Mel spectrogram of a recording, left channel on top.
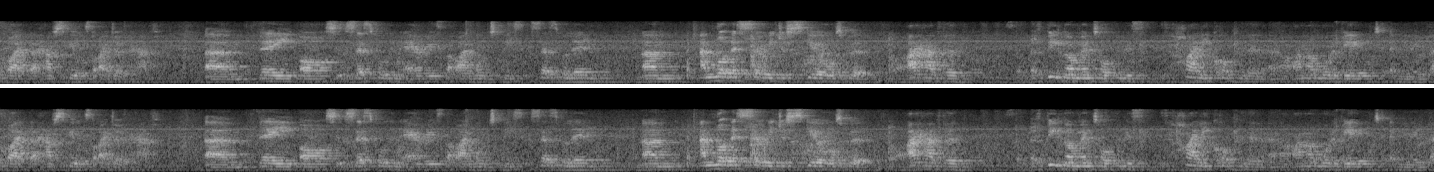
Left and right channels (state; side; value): normal; both; correlation 0.49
